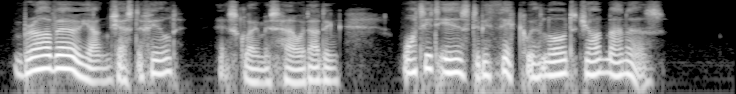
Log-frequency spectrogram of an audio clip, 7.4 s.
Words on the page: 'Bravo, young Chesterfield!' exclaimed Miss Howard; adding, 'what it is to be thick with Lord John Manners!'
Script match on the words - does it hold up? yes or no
yes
